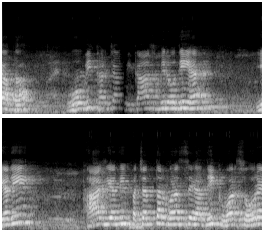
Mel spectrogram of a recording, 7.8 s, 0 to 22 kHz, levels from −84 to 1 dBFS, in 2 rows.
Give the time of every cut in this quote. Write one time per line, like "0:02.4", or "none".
0:02.0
